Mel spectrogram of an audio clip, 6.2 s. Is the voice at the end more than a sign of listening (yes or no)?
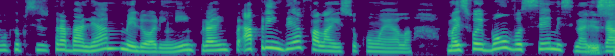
no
